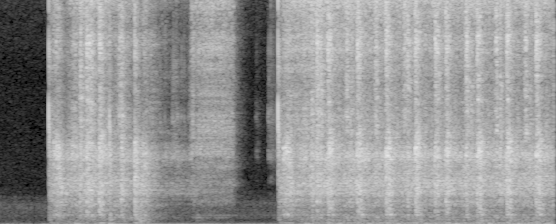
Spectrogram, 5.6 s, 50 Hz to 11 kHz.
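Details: Yamaha engine that sat outside two years or more cranks steadily, about 3.5 beats a second, but never fires. Crank-no-start, cause suspected, not confirmed.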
